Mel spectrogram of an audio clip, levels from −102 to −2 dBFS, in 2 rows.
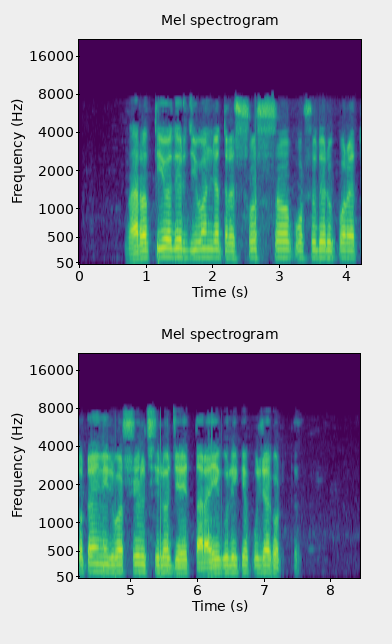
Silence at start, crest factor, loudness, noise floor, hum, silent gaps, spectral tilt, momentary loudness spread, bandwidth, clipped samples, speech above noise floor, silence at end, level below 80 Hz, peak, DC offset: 0.75 s; 18 dB; -18 LUFS; -76 dBFS; none; none; -3.5 dB/octave; 5 LU; 8.4 kHz; under 0.1%; 58 dB; 0.95 s; -56 dBFS; -2 dBFS; under 0.1%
